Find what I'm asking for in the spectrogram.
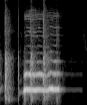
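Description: Brief, thin applause at a concert as a performer enters the stage: about six sharp claps spaced unevenly over a second, with a steady, whistle-like cheer sustained beneath them. The sound then cuts off into silence.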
